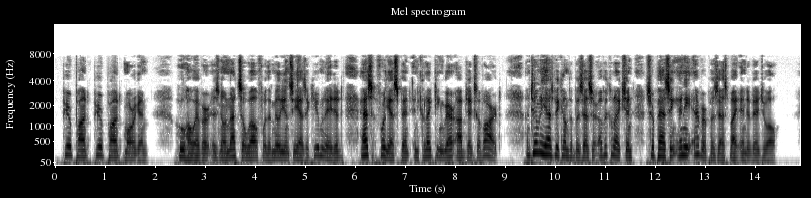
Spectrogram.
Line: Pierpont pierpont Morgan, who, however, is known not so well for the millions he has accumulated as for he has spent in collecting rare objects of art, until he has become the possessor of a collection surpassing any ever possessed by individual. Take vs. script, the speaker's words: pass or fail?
pass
